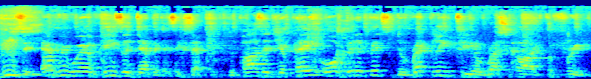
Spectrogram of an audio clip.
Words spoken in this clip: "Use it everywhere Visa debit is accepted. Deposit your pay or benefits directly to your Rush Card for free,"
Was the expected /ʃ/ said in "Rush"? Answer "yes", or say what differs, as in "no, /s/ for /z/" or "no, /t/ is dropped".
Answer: no, /s/ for /ʃ/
